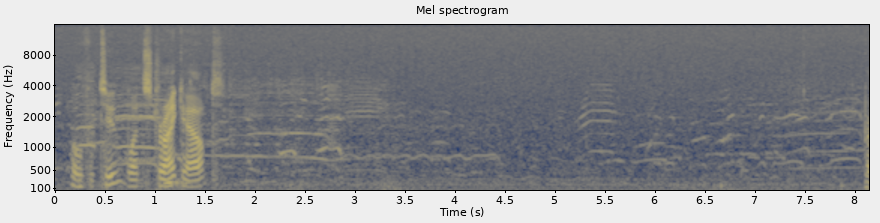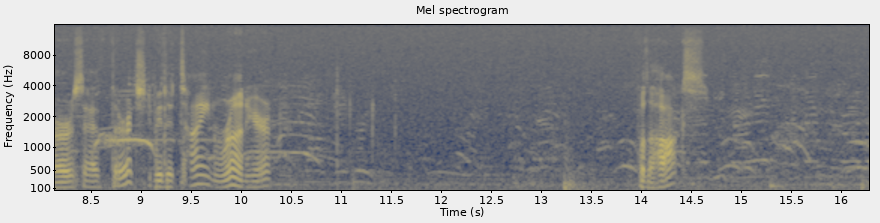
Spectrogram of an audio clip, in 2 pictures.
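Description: Young women shout and cheer across an outdoor field.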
